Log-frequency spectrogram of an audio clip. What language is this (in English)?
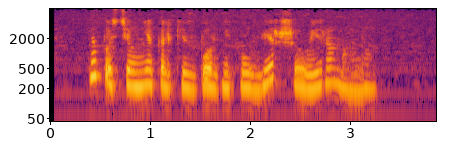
Belarusian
